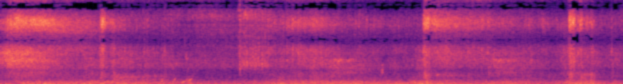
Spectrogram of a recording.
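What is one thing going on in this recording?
Electric bolts crackle and zap in sharp bursts.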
